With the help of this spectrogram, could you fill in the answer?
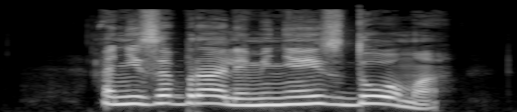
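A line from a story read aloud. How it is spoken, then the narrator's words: Thin sniffling child's complaint. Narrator (Russian): Тонким голоском, то и дело шмыгая носом, пожаловалась девочка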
